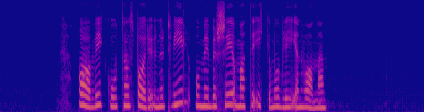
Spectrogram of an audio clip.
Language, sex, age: Norwegian, female, 54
